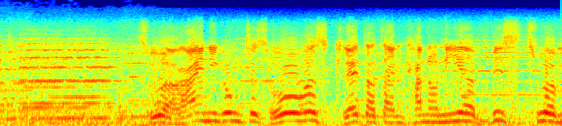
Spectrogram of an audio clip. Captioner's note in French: German spoken audio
